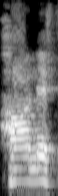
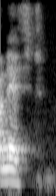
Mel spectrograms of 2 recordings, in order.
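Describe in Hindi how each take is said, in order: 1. यह शब्द एक साफ़ 'h' की आवाज़ से शुरू होता है। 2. यह शब्द सीधे एक स्वर की आवाज़ से शुरू होता है। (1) "एच है हार्ड निकल रहा है" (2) "एच हमारा साइलेंट होता है"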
